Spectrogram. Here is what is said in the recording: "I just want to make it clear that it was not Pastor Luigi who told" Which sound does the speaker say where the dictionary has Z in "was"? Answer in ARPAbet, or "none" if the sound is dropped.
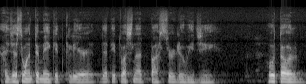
S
